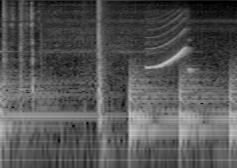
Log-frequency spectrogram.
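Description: Cartoon music and sound effects: a held note fades out, then a sharp click comes about halfway. After it a bouncy low plucked rhythm starts, with a short rising slide-whistle glide over it.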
